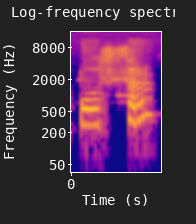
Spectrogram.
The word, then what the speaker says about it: poser: Nah, S berantara bunyi O dan E, berarti S termasuk kata yang dilafalkan Z.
